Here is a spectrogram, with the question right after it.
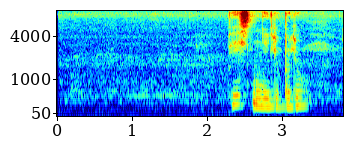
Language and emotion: Russian, neutral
